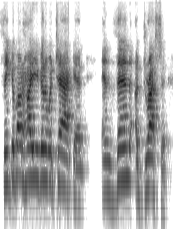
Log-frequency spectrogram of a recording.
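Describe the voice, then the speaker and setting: A man's voice: sits high, expressive, normal speed, pushed and bright, dull audio. A man coaching wrestling promos with emphatic, short instructions and demonstrated lines.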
